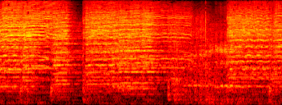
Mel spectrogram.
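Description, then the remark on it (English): Sheep bleat loudly, several overlapping wavering cries running almost continuously with only brief pauses, a flock calling together on the Paul and Ginny Walker sheep farm outside Superior, in the Northland. “At locations across the Northland, like on the Paul and Ginny Walker sheep farm outside Superior”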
